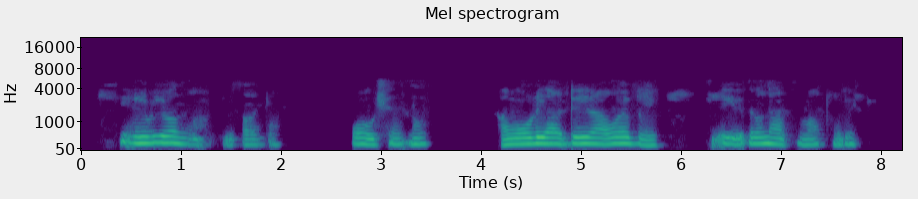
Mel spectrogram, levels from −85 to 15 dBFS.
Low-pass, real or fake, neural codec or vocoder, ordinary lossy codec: 5.4 kHz; fake; codec, 16 kHz, 1 kbps, FreqCodec, larger model; none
